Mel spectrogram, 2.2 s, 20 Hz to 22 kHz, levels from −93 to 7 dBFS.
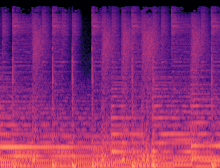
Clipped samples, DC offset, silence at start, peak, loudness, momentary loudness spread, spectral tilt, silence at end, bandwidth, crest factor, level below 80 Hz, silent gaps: under 0.1%; under 0.1%; 0 s; -2 dBFS; -20 LUFS; 2 LU; -6 dB/octave; 0 s; 19 kHz; 16 dB; -28 dBFS; none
